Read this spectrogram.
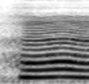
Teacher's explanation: ha dibaca ha panjangnya dua karena berharakat fathah berdiri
